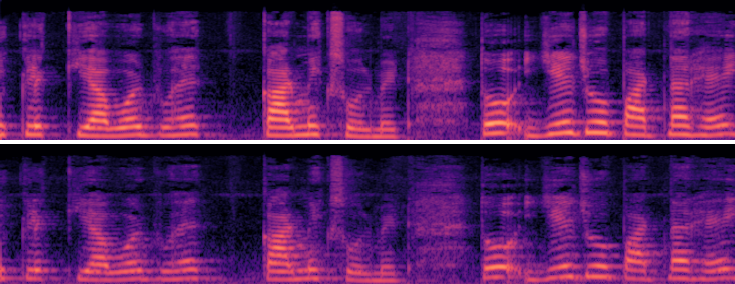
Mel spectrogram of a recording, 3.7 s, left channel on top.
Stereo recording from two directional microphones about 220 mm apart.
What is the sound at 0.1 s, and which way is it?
Speech, 50° left (ahead or behind).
